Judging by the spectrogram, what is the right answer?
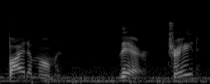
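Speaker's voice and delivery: high call to someone off a way. A narrator's reading. Trader proposing a swap across the hill, calling out high.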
